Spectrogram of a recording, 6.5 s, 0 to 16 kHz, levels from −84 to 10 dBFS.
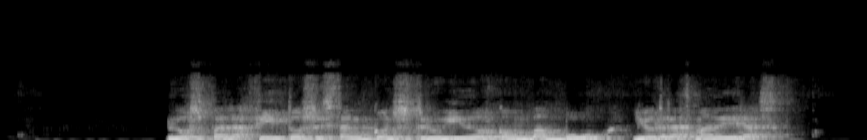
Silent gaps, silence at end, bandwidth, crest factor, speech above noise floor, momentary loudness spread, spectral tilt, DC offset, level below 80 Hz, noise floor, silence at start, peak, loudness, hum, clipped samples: none; 0.65 s; 7.4 kHz; 12 dB; 57 dB; 5 LU; -7.5 dB/octave; under 0.1%; -60 dBFS; -71 dBFS; 1.25 s; -4 dBFS; -15 LUFS; none; under 0.1%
